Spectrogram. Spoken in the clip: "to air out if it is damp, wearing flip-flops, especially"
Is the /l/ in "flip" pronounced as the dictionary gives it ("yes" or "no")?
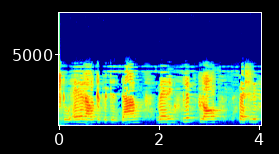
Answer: yes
